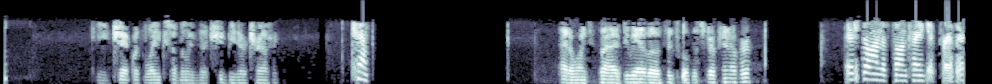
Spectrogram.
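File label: Sheriff, Parks, Sheriff radio scanner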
